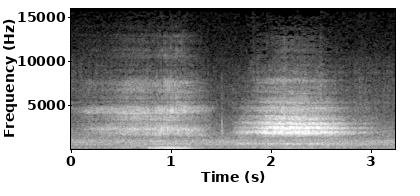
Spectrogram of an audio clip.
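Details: An adult man sleeping in a shared hotel room, snoring.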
